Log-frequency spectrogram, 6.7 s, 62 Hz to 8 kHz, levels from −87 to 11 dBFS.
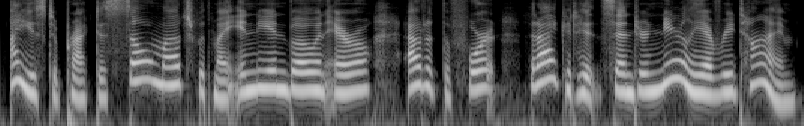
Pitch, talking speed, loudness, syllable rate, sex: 255 Hz, 215 wpm, -17 LUFS, 5.4 syllables/s, female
